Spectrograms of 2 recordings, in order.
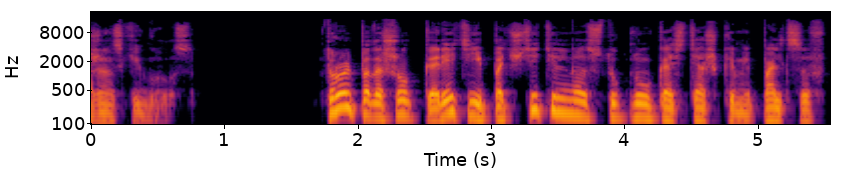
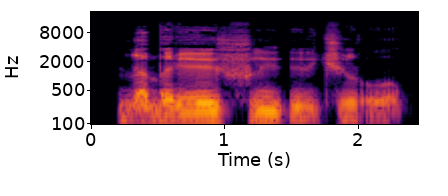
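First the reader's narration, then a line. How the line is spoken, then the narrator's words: Booming. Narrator (Russian): прогудел он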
